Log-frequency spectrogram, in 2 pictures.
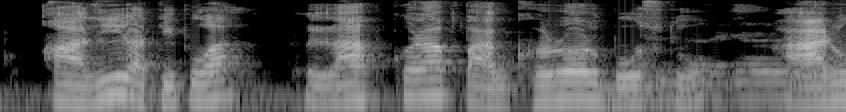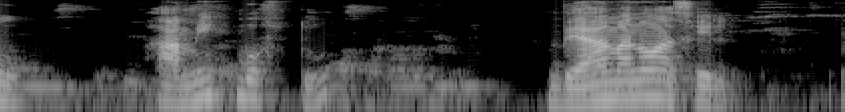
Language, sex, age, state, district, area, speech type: Assamese, male, 60+, Assam, Majuli, urban, read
